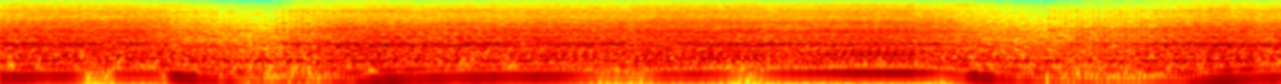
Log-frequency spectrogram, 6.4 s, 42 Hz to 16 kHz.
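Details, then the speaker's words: 2004 Volkswagen Jetta TDI, 1.9 L turbo diesel, automatic, 179,000 miles, diesel idle rising and falling evenly through two throttle blips with no knocks or misses; runs exceptionally well. "the vehicle does currently have 179 000 miles but still runs exceptionally well"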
